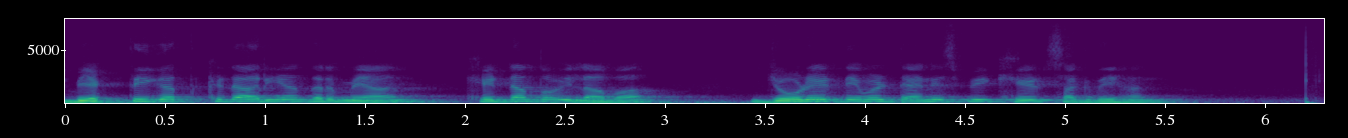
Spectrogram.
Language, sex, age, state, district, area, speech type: Punjabi, male, 30-45, Punjab, Kapurthala, urban, read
